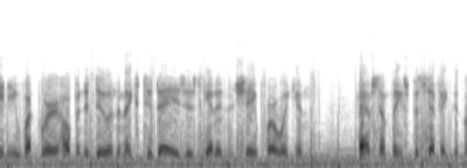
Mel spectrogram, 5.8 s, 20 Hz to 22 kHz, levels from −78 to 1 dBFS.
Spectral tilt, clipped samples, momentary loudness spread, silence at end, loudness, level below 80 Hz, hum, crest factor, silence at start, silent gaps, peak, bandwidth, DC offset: -8.5 dB/octave; under 0.1%; 10 LU; 0 s; -25 LUFS; -42 dBFS; none; 20 dB; 0 s; none; -4 dBFS; 6.4 kHz; under 0.1%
